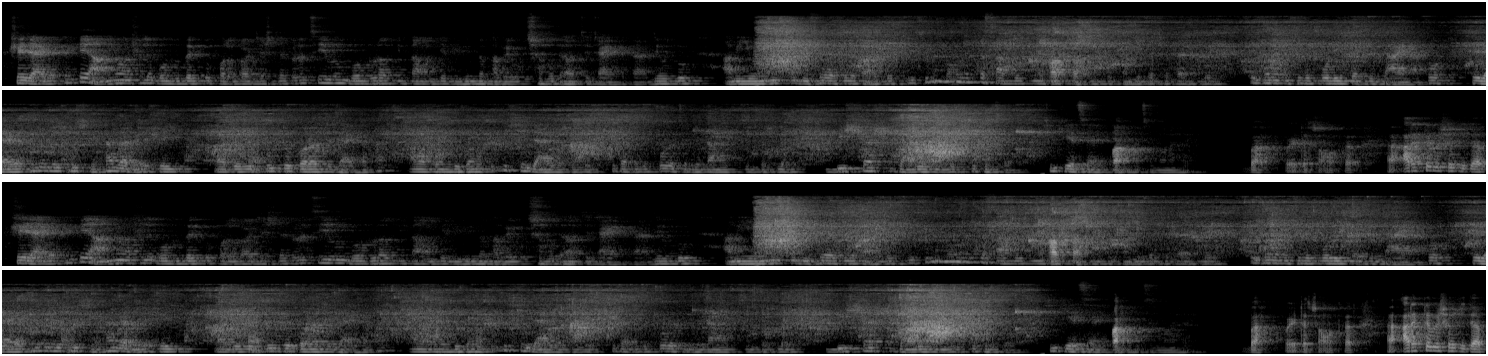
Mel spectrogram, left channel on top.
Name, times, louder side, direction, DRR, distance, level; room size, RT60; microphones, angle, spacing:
voice 1, 0.0-12.1 12.5-16.6 17.0-25.0 25.2-26.1 26.5-26.7, left 1 dB, 80° left, -2 dB, 1.0 m, -43 dB
sound 1, 7.5-25.2, right 2 dB, 85° right, 0.9 m, -36 dB
voice 2, 10.5-10.8 15.4-15.6 17.3-17.5 19.6-19.7 25.9-26.1 27.3-29.6, right 4 dB, 40° right, 5 dB, 0.3 m, -36 dB
4.4 x 3.0 x 3.5 m, 0.86 s
head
